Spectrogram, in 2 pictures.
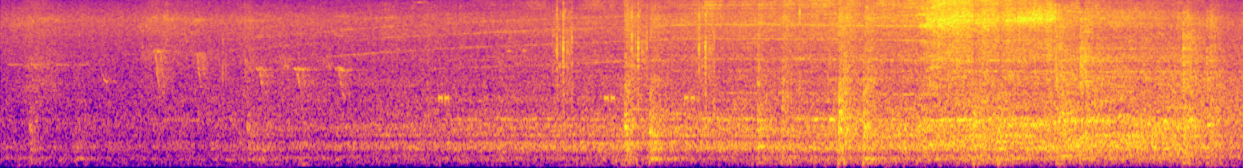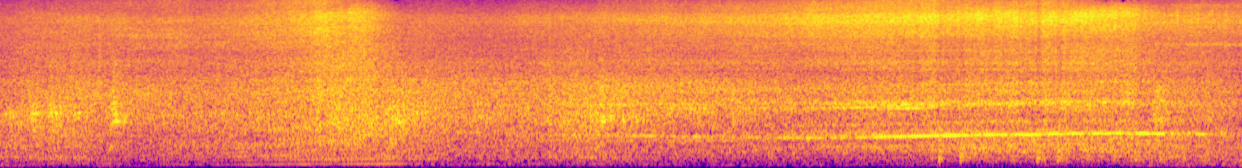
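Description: A Melbourne W-class tram running along street track, its wheels clacking over the rail joints, with a brief high squeal about ten seconds in and passing road traffic. Near the end a steady whine slowly rises in pitch.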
